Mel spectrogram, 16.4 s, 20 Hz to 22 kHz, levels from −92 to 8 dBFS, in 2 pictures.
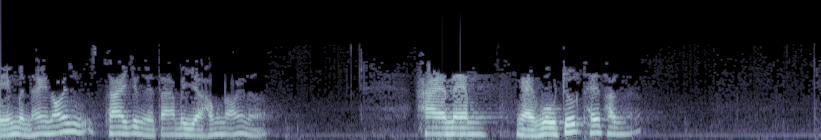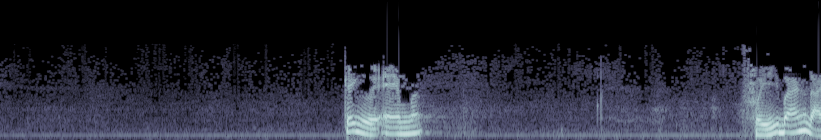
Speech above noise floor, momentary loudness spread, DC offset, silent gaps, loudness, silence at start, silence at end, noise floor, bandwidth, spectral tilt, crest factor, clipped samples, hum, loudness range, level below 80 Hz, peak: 39 dB; 15 LU; under 0.1%; none; -15 LUFS; 0 s; 0 s; -52 dBFS; 6.8 kHz; -6.5 dB/octave; 18 dB; under 0.1%; none; 8 LU; -48 dBFS; 0 dBFS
